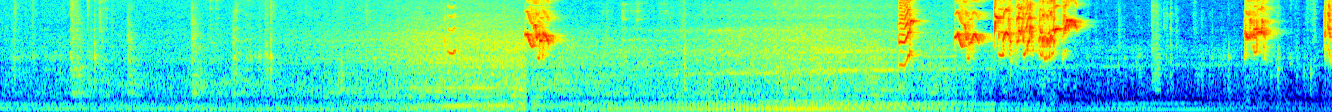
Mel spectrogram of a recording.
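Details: Rosy-faced lovebirds, five kept in a window-side cage, let out scattered sharp, screechy chirps in quick bursts over a steady low rumble of car engines and street bustle outside.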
